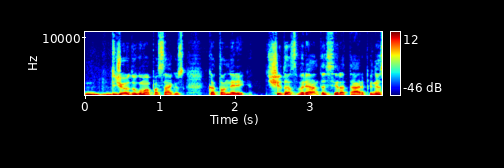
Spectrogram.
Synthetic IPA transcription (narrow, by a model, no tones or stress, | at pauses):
d̪ʲɪd͡ʒʲoːjod̪ɐʊɡʊmɑpɐsɑːkʲʊskɐt̪t̪ːoːnʲɛɾʲɛɪkʲɛ | ʃʲɪt̪ɐsʋɐɾʲɪjænt̪ɐsiːɾɐt̪ɑɾʲpʲɪnʲɪs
